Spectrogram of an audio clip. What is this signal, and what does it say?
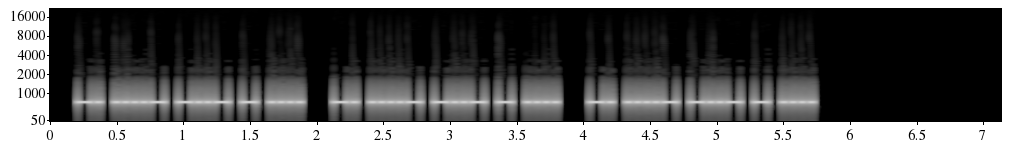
Morse code, heard as a keyed tone, about 34 wpm, 700 Hz. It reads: N4XTH N4XTH N4XTH
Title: USA Call Signs Repeated 3x 35wpm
